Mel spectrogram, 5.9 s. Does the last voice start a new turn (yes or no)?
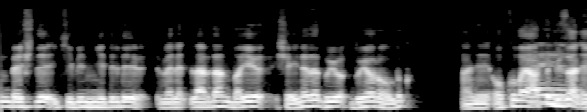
no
